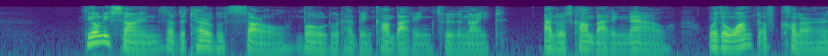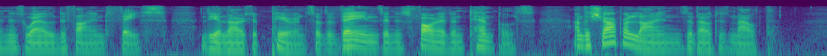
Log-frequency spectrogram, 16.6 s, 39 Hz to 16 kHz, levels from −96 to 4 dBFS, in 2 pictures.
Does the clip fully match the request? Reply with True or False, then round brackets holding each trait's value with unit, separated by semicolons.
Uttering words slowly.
False (165 wpm)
